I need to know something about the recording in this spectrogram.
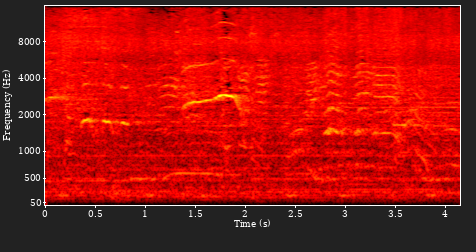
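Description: Loud fairground ride music with a regular beat, with many overlapping voices of riders and children shouting over it.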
